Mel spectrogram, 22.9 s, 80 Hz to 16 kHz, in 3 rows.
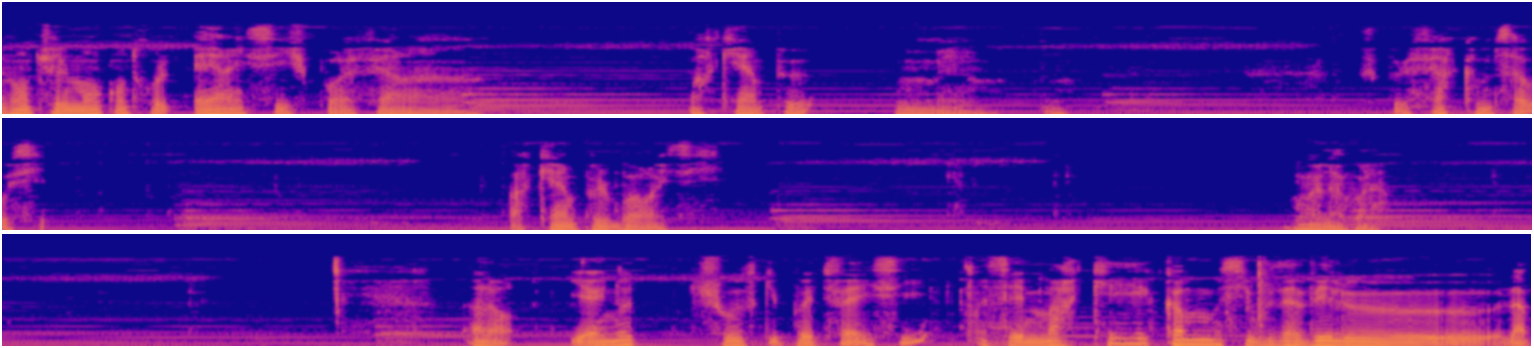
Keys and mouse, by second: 0.6 ctrl+r, 4.7 ctrl+z, 5.7 click, 7.1 g, 8.5 click, 9.0 click, 9.5 g, 10.8-12.4 middle drag, 12.6 Tab, 13.0-14.2 middle drag, 15.1-16.3 middle drag, 16.6 Tab, 18.0 click, 19.3-20.0 middle drag, 20.2 shift+middle drag, 20.5-21.0 middle drag.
